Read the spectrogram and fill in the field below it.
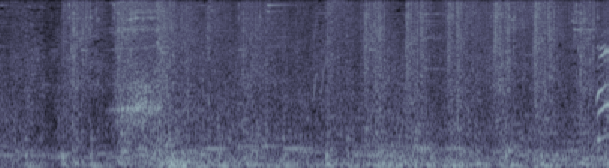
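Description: Rapid gunfire from prototype wings in the Genshin Impact video game rattles steadily over a dense, busy game soundscape, with mechanical clatter throughout and no speech.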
